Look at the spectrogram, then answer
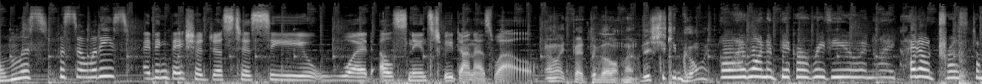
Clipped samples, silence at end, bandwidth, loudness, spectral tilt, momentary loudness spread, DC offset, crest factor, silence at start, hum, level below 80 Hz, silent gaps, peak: under 0.1%; 0 s; 19 kHz; -13 LUFS; -4 dB/octave; 7 LU; under 0.1%; 12 dB; 0 s; none; -30 dBFS; none; -2 dBFS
